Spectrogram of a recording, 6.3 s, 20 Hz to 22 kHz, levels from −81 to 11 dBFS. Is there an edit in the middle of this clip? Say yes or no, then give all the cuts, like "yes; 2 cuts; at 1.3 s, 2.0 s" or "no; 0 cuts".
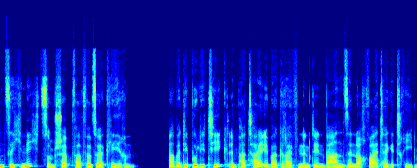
yes; 3 cuts; at 1.4 s, 3.4 s, 4.7 s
